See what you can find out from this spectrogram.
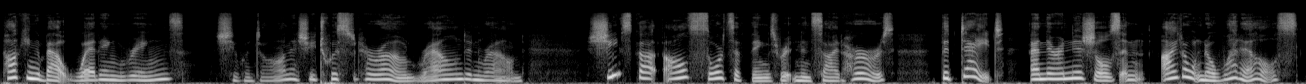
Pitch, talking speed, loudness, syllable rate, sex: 220 Hz, 155 wpm, -18 LUFS, 4.1 syllables/s, female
